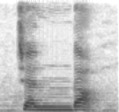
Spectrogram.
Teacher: चंदा, न फिर नाक से बाहर आती है और द फिर मुंह से बाहर। तो जिनका उच्चारण नाक और मुंह दोनों से होता है उसे कहते हैं अनुनासिक शब्द।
